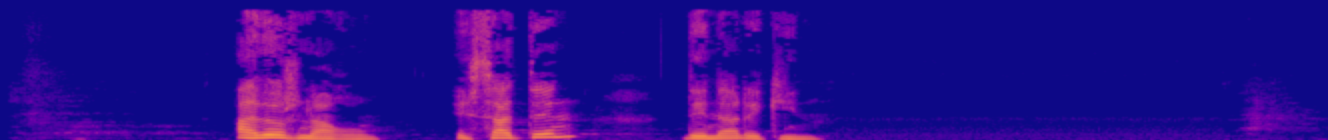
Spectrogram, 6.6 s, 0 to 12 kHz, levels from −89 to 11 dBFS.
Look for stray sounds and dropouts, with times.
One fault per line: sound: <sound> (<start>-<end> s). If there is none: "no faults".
no faults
